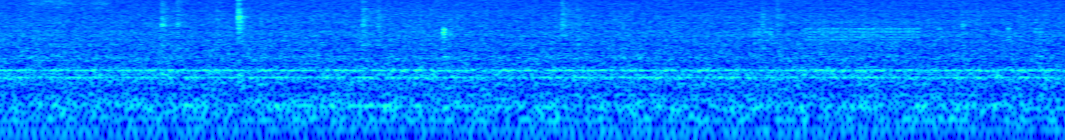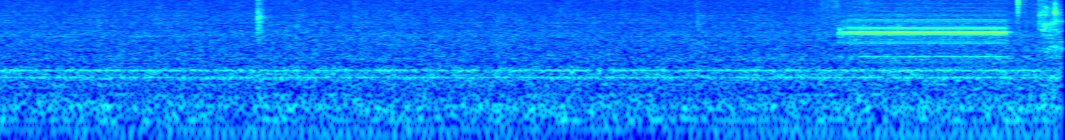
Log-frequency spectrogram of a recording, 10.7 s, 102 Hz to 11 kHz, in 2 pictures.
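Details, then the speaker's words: A Pentium 133 laptop makes steady fast ticking, about four per second, over a faint hum while Windows 95 is installed from floppy. The drive reported only 121 MB, and a loose contact in the drive cage is suspected. The hard drive is failing. "that's the sound of a bad hard drive"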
